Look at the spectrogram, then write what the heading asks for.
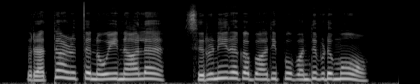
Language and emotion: Tamil, fearful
